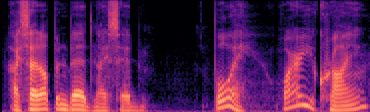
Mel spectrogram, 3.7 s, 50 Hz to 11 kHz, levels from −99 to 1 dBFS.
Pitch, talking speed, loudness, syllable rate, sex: 145 Hz, 210 wpm, -20 LUFS, 5.5 syllables/s, male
